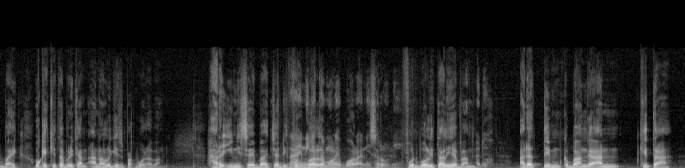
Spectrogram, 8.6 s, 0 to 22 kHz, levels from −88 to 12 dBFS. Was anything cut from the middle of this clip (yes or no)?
no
